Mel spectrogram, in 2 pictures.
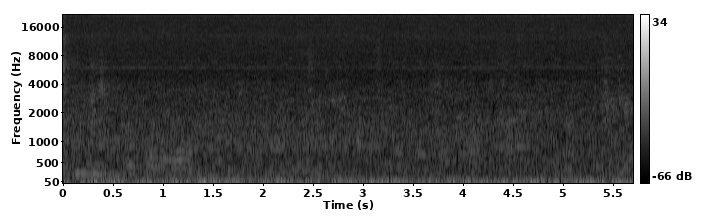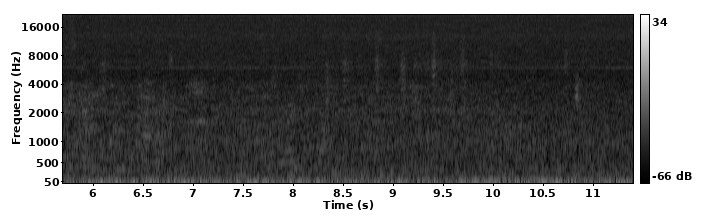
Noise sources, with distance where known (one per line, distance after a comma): person or small group talking, far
